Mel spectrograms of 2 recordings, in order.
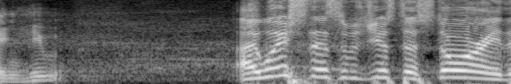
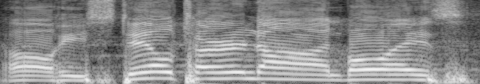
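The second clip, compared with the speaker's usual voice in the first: slow, louder taunting drawl; mocking drill instructor; 3 dB louder, much slower than usual. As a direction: taunt the recruits with a slow sneer. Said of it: "Drill instructor was making it worse, taunting".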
